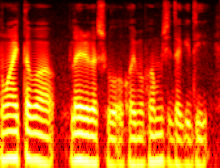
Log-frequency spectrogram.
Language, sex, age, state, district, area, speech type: Manipuri, male, 18-30, Manipur, Kakching, rural, spontaneous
